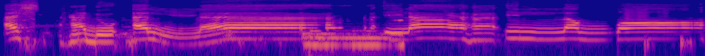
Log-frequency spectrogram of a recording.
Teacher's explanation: নুন সাকিনের পরে ইদগামে বেলা গুন্নার অক্ষর লাম আসছে, এজন্য কি করব আমরা গুন্না বাদে মিলিয়ে পড়বো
